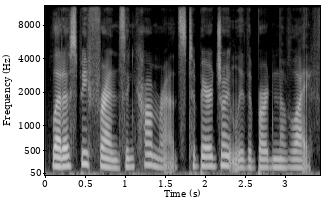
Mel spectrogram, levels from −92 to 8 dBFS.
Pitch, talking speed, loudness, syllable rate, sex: 175 Hz, 225 wpm, -21 LUFS, 5.2 syllables/s, female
